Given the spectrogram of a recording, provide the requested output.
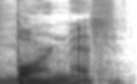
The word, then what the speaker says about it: Bournemouth: born identity all right it's Bournemouth all right it's Bournemouth even but it's spelled mouth I know even Americans should say Bournemouth okay all right so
